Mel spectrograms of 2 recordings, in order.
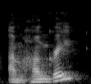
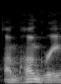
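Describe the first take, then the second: First: The voice rises at the end. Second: The voice falls at the end. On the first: It asks oneself whether it is true. "change the inflection, change the belief by saying" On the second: It states a fact. "instead of acknowledging"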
